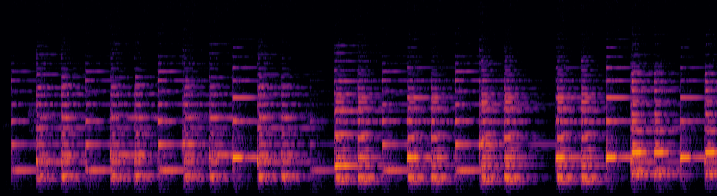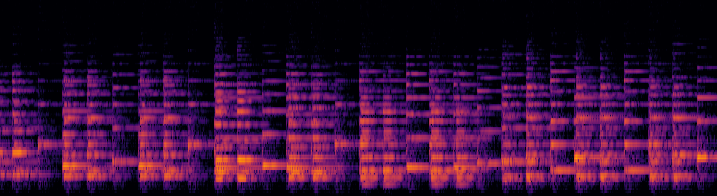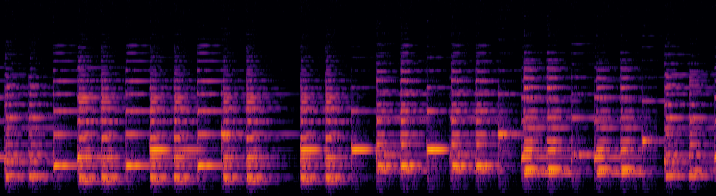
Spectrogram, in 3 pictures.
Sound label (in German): Lyrischer Walzer; Dmitri Kabalewski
